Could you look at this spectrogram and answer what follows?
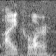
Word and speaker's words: ichor: Okay, now he can aid you by giving you his ichor, which they tell you to pronounce ichor.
